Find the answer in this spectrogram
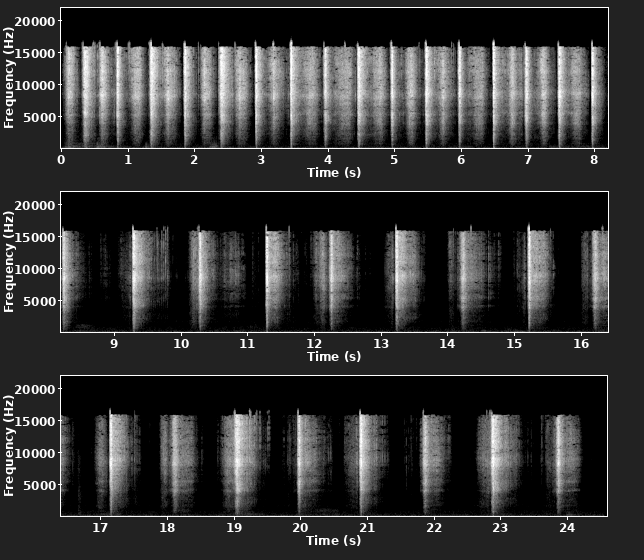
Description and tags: Salsa Eggs - Green Egg (raw)
These are unedited multihit rhythm eggs, and unfortunately the recording is a tad noisy.
latin, multi-hit, percussion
